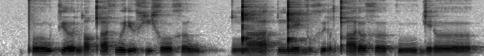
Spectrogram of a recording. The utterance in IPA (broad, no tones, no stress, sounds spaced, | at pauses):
pʼ oː w kʲ ɤː ɾ u ɾ ɔ qʼ ɯ x w ɯ ɾʲ ɯ x i x oː x ɤ w | ŋ͡ǃ a | ŋ͡ǃ e ɡ u x ɯ r qʼ ɤ ɾ ɤ x ɤː k uː ɡ e ɾ ɤː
